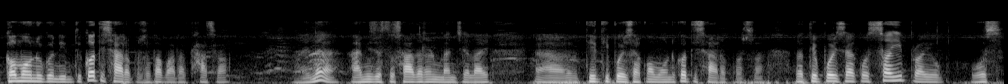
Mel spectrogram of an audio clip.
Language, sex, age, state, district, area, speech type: Nepali, male, 45-60, West Bengal, Kalimpong, rural, spontaneous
